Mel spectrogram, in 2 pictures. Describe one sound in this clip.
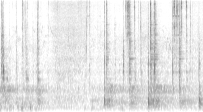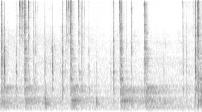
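A metal socket clicks and scrapes onto a bolt.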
